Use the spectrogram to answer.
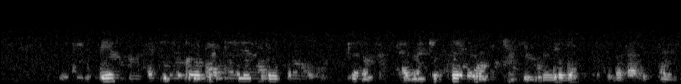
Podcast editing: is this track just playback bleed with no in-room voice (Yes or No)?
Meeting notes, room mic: Yes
